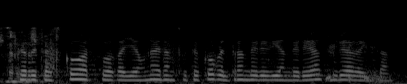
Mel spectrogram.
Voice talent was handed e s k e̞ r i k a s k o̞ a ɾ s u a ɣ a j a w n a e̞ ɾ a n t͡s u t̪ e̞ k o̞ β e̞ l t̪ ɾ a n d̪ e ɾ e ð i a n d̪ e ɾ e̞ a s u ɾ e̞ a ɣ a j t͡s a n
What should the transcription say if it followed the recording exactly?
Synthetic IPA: e s k e̞ r i k a s k o̞ a ɾ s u a ɣ a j a w n a e̞ ɾ a n t͡s u t̪ e̞ k o̞ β e̞ l t̪ ɾ a n d̪ e ɾ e ð i a n d̪ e ɾ e̞ a s u ɾ e̞ a ð a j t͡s a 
